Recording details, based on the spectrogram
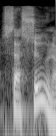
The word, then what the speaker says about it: Sassoon: Sassoon, I think it is actually pronounced.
